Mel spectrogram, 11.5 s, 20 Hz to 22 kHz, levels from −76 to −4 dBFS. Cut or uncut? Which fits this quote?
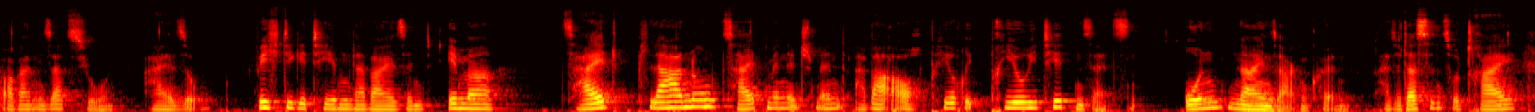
cut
